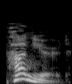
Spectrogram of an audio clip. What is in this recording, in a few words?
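"poniard", British English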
